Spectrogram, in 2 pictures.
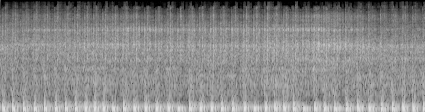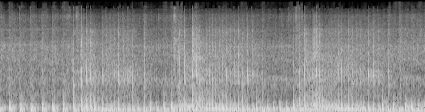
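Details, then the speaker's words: Dominator scrambler single-cylinder after oil top-up: fast idle that steadies then wanders, chain clatter now quieter at low rpm; unstable idle, mixture needs richening and carburetion revisiting. "Par contre, le ralenti, on sent qu'il est instable. À cause du cornet, il va falloir que je repasse une richesse."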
